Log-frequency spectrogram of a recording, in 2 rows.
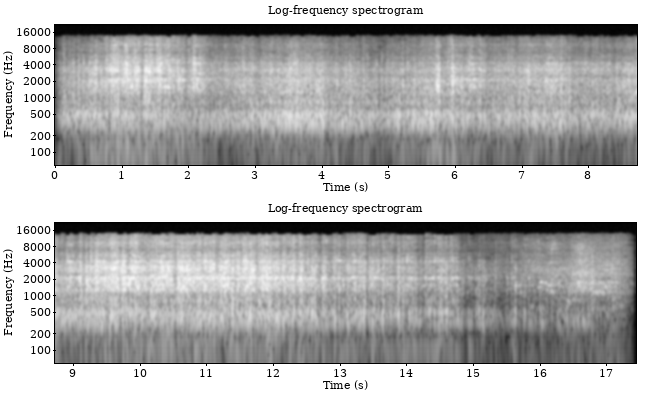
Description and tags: top toy 191210
19.12.2010: about. 19.30. top toy sound. M1 supermarket in Poznan.
field-recording, soundtoy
